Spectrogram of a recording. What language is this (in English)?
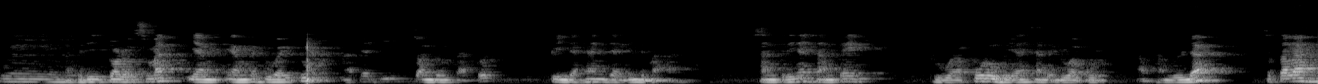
Indonesian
